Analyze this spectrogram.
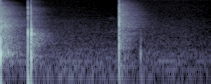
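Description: A few sharp, bright hand claps with an uneven gap between them, each a crisp snap that dies away quickly into near silence, used as a sync marker. No voices are heard.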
